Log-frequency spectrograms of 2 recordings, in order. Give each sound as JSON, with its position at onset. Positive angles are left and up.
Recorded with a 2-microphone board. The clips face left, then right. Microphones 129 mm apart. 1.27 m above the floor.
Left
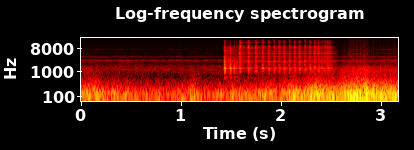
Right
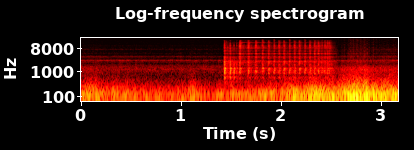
{"t": 1.4, "sound": "a dropped coin", "side_deg": -50}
